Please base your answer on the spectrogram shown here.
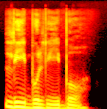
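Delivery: plain reading voice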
